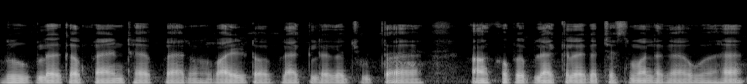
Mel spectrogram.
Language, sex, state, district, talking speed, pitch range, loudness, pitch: Hindi, male, Punjab, Kapurthala, 185 wpm, 80-85 Hz, -21 LUFS, 80 Hz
